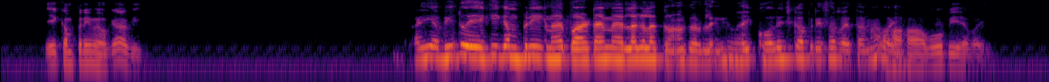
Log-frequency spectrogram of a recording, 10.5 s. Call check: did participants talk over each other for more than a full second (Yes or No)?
No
